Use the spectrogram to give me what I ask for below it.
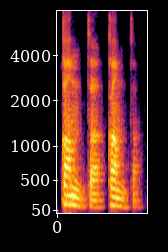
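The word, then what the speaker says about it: קמת: Qamta. This right here? No, it's Khuf is in the back of your throat also. It's a K made further back.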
